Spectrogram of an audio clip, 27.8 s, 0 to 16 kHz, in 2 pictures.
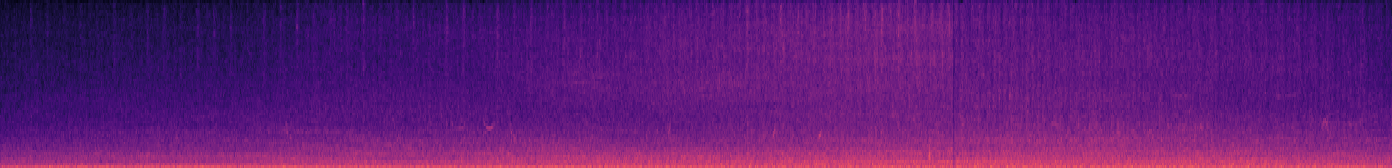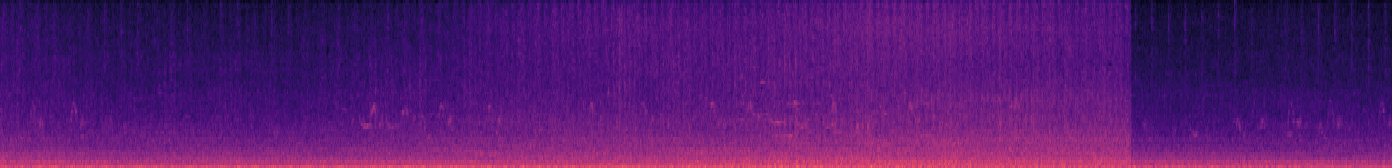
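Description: Ramjet 350 small-block V8 idling steadily with a low, even hum. Over it a broad rushing hiss swells and then cuts off suddenly near the end.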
